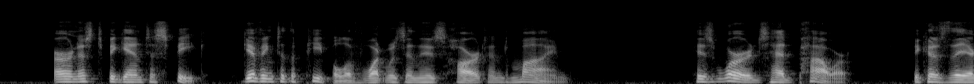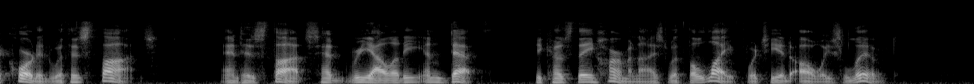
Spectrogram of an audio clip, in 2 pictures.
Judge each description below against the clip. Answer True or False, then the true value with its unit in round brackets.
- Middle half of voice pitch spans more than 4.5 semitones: True (5.1 semitones)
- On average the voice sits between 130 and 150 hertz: False (100 Hz)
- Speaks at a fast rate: False (135 wpm)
